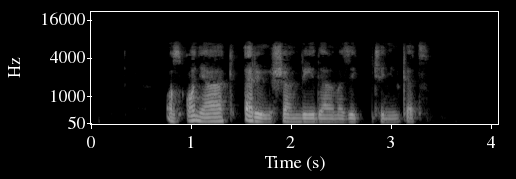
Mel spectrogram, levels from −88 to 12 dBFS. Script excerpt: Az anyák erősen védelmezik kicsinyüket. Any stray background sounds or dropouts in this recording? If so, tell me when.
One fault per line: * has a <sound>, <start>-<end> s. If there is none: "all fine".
* has a dropout, 2.7-2.8 s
